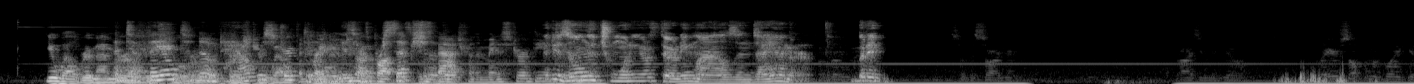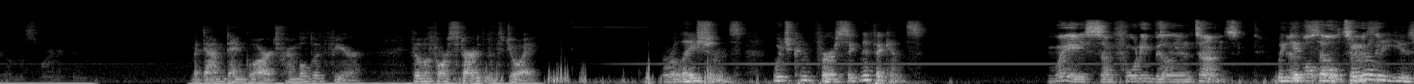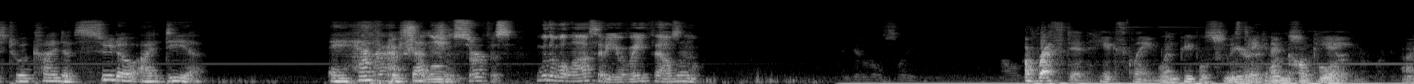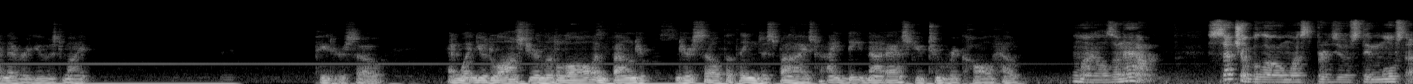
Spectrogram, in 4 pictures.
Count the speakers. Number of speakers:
5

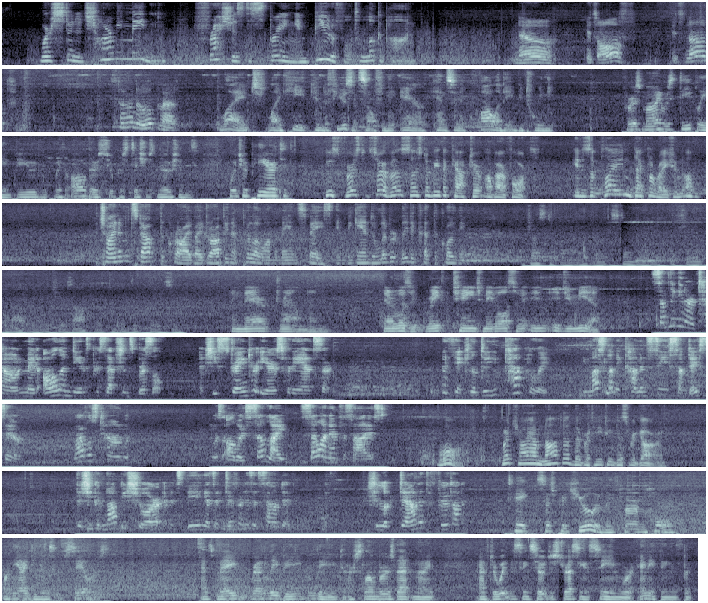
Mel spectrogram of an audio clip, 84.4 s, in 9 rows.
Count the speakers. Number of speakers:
9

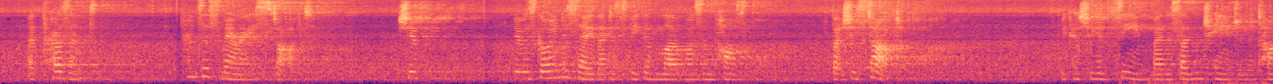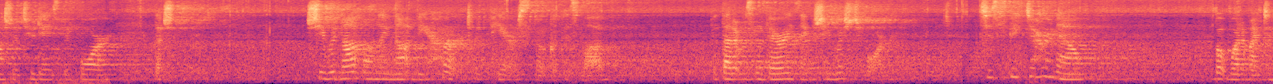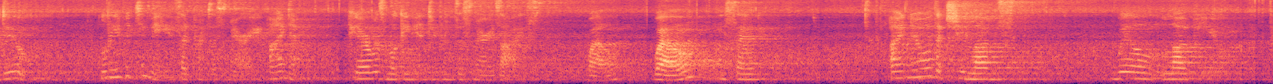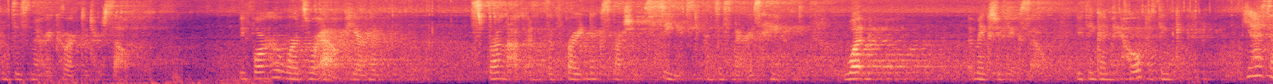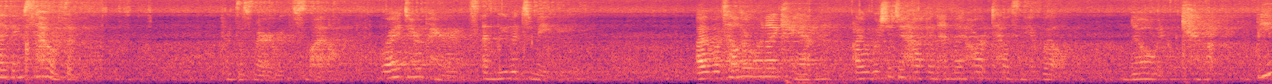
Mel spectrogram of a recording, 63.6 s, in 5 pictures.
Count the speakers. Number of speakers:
1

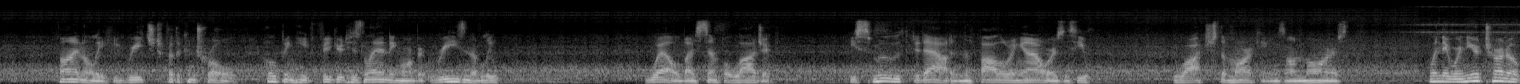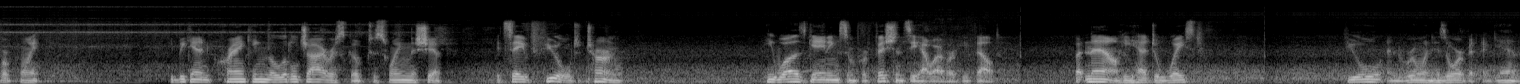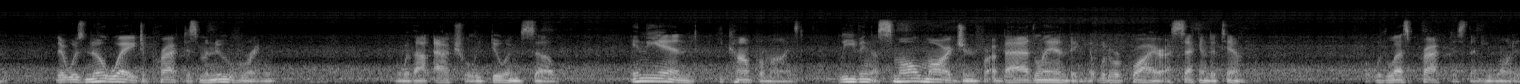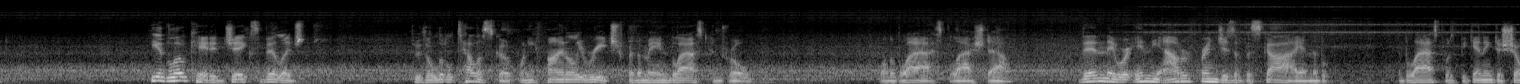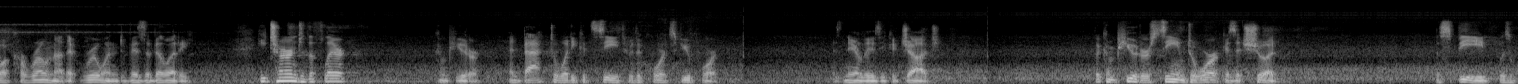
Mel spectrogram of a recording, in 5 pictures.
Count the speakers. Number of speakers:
1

